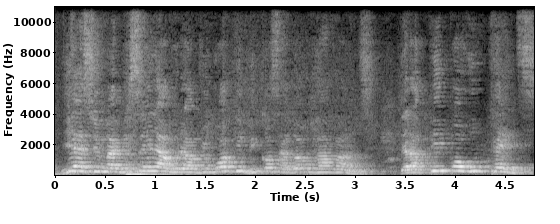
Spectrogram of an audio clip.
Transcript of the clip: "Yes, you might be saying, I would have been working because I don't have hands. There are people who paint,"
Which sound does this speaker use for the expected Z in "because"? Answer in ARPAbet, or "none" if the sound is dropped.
S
